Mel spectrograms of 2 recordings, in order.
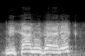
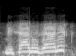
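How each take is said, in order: The two takes are said the same way.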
